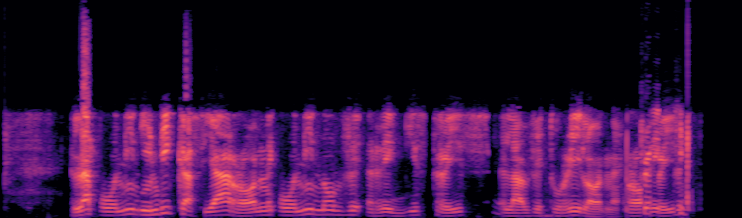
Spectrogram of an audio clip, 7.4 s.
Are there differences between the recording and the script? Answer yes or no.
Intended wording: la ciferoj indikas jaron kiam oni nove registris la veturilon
yes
